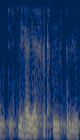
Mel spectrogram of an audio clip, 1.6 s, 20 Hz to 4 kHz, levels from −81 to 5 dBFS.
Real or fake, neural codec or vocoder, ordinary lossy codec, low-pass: fake; codec, 16 kHz, 2 kbps, FreqCodec, smaller model; none; 3.6 kHz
